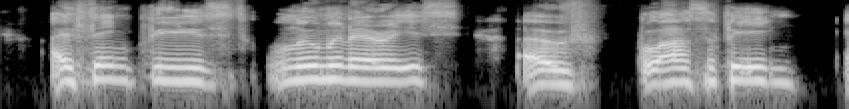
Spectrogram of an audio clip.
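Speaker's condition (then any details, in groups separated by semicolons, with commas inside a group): Cerebral palsy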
